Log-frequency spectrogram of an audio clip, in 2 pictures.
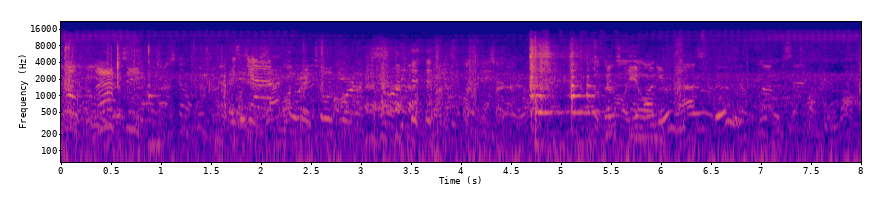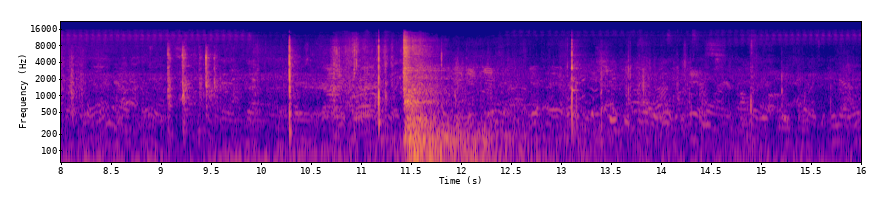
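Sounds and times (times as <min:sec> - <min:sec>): firework boom: 0:11.4 - 0:12.8.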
